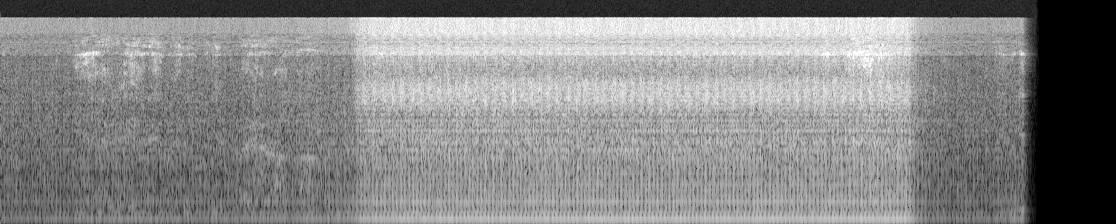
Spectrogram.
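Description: Steady electrical mains hum with many overtones from the public-address system. About three seconds in it grows louder, with a hiss added, then drops back near seven seconds. Just before the end the sound cuts out entirely for a moment.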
